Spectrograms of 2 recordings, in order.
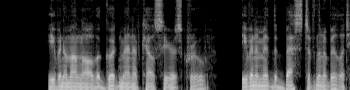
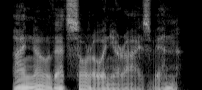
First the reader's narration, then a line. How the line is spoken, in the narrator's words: Elend said softly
